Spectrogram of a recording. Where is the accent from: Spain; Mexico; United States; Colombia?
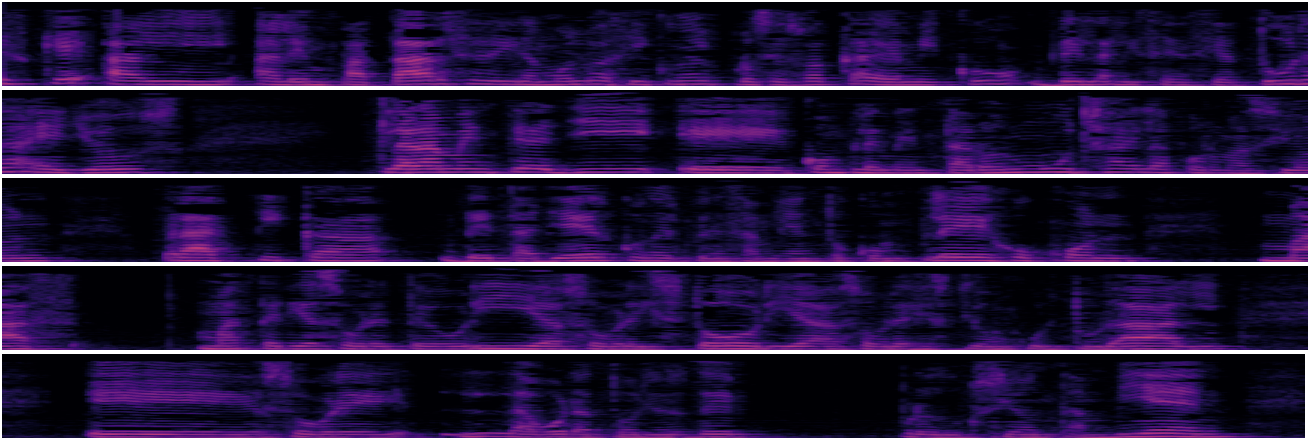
Colombia; yo vengo de Colombia, yo recuerdo que yo me gradué con 5 personas.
